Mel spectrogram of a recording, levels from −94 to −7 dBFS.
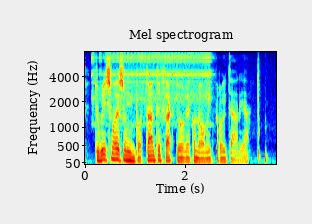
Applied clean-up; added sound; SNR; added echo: none; Coin (dropping); 13 dB; none.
